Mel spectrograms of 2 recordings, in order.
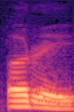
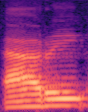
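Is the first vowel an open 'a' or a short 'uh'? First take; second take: short uh; open a. First: The first vowel is a short 'uh' sound. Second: The first vowel is an open 'a' sound. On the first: The speaker calls it right. "ಅರೇ is better" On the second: The speaker calls it wrong. "ಆ್ಯರೇ ಅಂತಲೂ ಹೇಳ್ತಾರೆ"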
